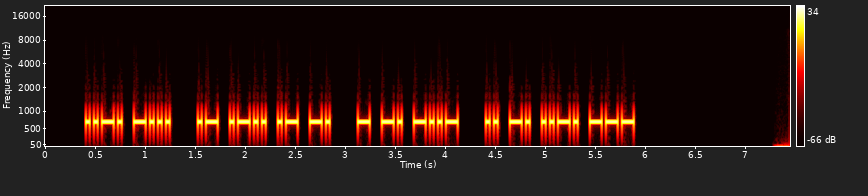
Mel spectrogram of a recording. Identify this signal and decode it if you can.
Morse code, heard as a keyed tone, about 29 wpm, 700 Hz. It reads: FB ALAN TNX INFO
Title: Practice QSO - Exchange 3 - More Info - 30wpm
